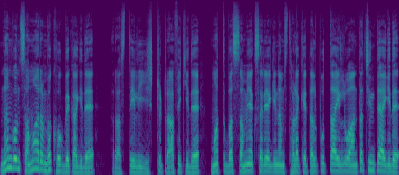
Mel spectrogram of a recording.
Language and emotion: Kannada, fearful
